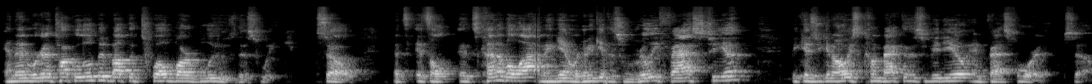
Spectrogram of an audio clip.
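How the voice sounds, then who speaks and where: A man's voice: fairly high pitch, a little fast, roomy sound. A man teaching an online guitar lesson in a casual, encouraging way, with many ums and okays. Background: guitar playing.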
